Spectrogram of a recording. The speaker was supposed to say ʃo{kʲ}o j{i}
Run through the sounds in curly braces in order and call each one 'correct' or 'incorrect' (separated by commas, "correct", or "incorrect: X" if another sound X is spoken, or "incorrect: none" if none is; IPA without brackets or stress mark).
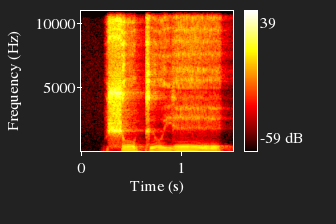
correct, incorrect: e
